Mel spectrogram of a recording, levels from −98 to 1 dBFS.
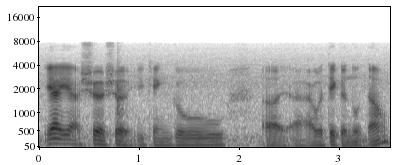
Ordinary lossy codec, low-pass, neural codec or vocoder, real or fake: none; none; none; real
